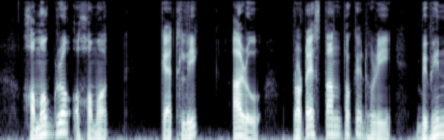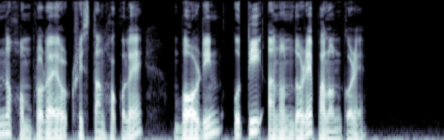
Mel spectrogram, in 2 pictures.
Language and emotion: Assamese, neutral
